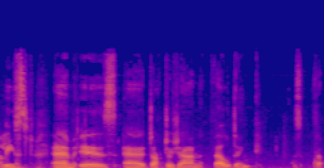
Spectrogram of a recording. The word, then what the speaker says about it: Jan Veldnik: Jan Veldnik. Is that pronounced properly?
